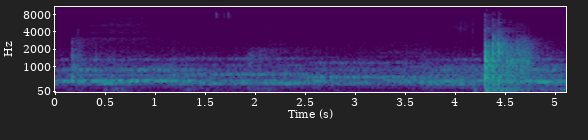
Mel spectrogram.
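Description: A die rolled during a tabletop game knocks against the side of a dice tray: one sharp, fairly loud knock near the end over a steady low hum.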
